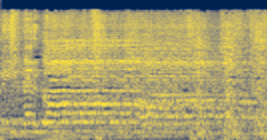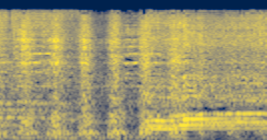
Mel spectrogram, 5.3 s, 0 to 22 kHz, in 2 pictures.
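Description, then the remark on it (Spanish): A steam train chugs loudly and steadily, its rhythmic huffing filling the scene, while a bright, sustained steam whistle sounds over it, swelling clearly near the end. “Es el sonido rítmico de un tren de vapor que en 1916 inspiró al jugador Carlos Garcés a hacer la porra para el equipo en el que militaba, el Club América.”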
